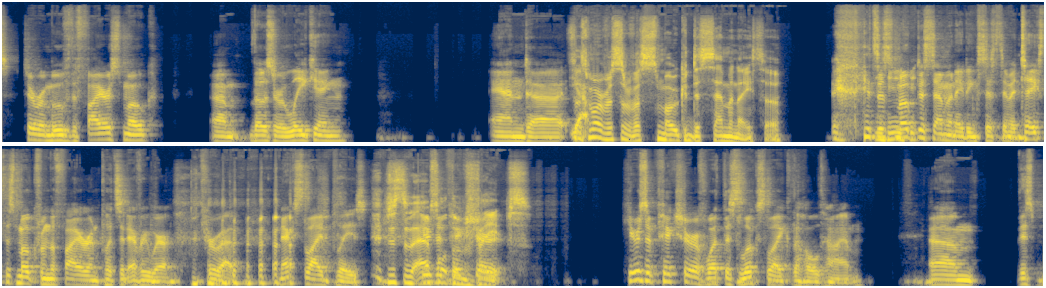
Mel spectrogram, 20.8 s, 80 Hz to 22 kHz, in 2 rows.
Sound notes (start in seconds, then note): 11.7 chuckles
